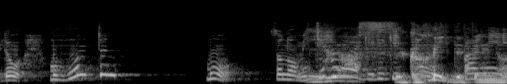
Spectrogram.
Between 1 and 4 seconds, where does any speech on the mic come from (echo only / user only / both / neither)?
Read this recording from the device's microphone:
both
